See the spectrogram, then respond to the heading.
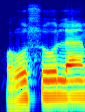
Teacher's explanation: را پور پڑھا جائے گا پیش کی وجہ سے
